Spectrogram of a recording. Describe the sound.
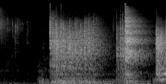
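Dice rattle and tumble as they are rolled in a tabletop game, heard as a few short bursts of dry clattering noise with no talk over them.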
